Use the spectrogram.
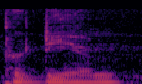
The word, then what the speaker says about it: PRDM: It's actually pronounced per diem, and then .dev.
